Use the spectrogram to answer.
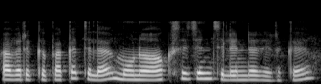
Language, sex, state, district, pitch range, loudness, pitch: Tamil, female, Tamil Nadu, Nilgiris, 210-255 Hz, -16 LUFS, 220 Hz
